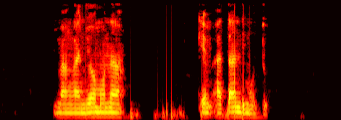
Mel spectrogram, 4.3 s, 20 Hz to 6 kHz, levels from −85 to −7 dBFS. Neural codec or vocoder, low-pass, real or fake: none; 5.4 kHz; real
